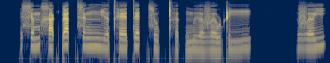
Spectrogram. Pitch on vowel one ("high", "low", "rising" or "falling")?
rising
